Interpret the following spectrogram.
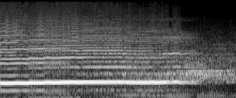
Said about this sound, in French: des cris de joie Alléluia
